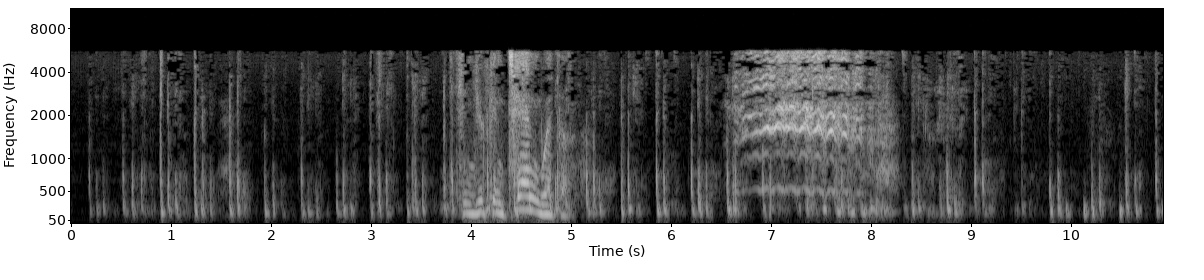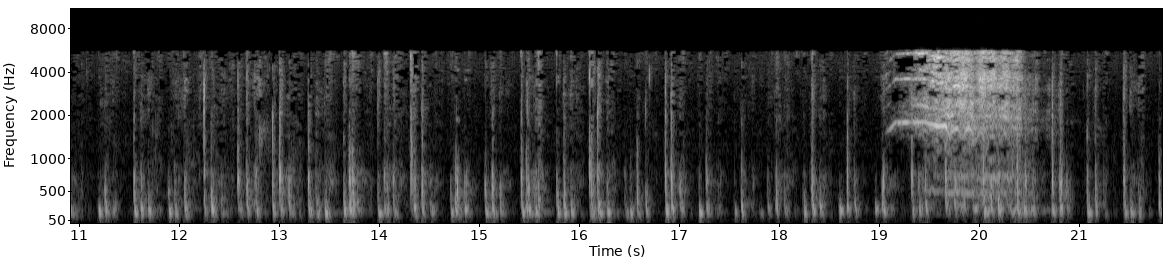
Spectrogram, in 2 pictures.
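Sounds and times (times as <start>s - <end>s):
horse hooves clip-clopping: 0.0s - 21.8s
speech: 3.9s - 5.1s
horse whinnying loudly: 6.5s - 9.0s, 19.0s - 20.8s.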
